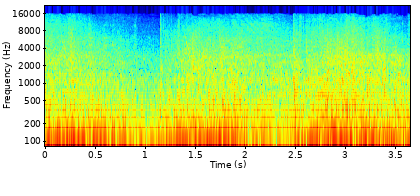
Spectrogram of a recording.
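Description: A bazooka rocket blast rumbles through a game battle against insurgents: a loud, continuous low boom and roar of explosions filling the whole stretch with no pauses.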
